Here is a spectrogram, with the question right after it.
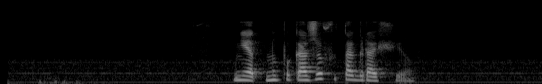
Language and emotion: Russian, neutral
